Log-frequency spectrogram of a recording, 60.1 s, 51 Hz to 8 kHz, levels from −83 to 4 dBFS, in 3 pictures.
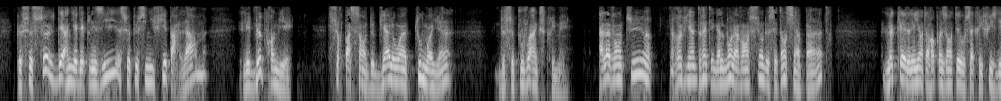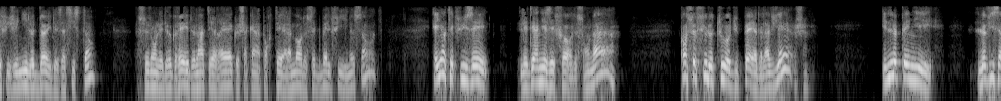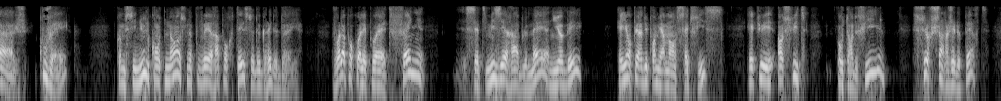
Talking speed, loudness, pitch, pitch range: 120 wpm, -18 LUFS, 135 Hz, 115-160 Hz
